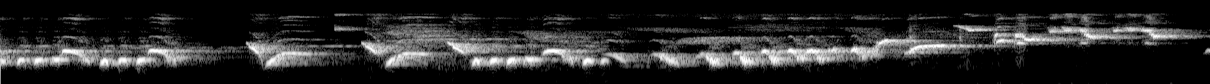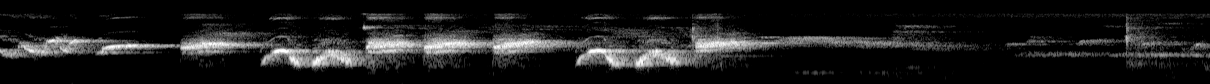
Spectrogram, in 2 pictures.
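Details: White-rumped shama singing as a lure to trigger full song in other shamas; a rapid run of rich whistled and chattering notes, rising and falling, delivered in dense bursts before fading near the end.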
